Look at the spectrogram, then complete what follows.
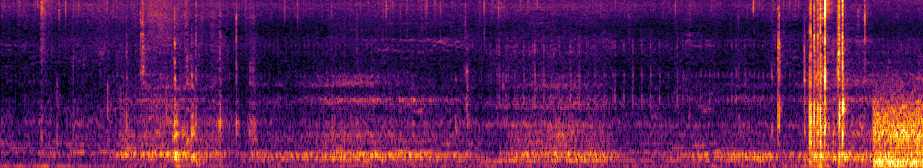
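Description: Faint handling noise close to the microphone: light rustles and taps as a hand moves about a potted plant, with a quick cluster of sharp clicks about six seconds in. Just before the end a steady rush of outdoor noise sets in.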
